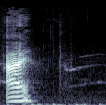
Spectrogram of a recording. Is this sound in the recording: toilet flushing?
no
